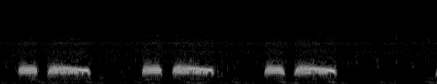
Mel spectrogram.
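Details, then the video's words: A pigeon gives three strong coo phrases, each a short hoot followed by a longer, level then falling note, about a second and a quarter apart, with a clean quiet background. "bổi thổ bồ câu tướng lực sĩ,,Gù âm to cực tốt"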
